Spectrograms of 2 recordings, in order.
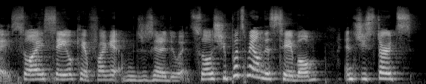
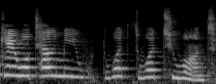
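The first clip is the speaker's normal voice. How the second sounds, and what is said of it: Poor imitation Chinese accent. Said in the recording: “This is my Chinese accent. I suck at it.”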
